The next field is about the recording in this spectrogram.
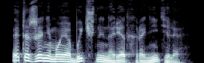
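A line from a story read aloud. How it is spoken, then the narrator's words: Calm. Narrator (Russian): спокойно пояснил тот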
